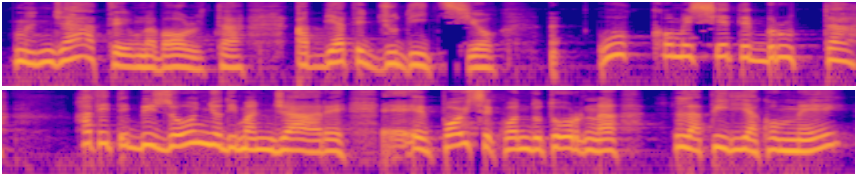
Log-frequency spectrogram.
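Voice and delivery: put-on high, slow, peevish begging old woman; old servant coaxing the girl, petulant and pleading. A narrator's reading. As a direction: nag her to eat, whining and irritated. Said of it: "con un tono di supplicazione stizzosa".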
